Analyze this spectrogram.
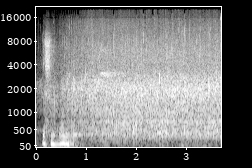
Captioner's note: applause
